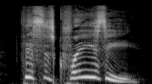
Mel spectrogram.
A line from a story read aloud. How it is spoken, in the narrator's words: Taji cried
